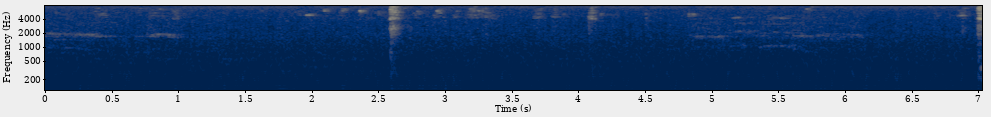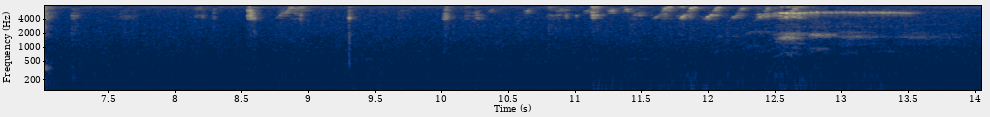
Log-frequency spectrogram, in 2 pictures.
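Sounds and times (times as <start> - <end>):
small bird chirping: 1.8 - 5.9, 6.8 - 13.8.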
